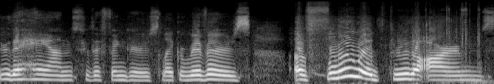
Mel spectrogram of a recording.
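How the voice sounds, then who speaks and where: Her pitch fairly high and ordinary in its variation, a woman speaks at a very slow pace. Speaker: movement teacher. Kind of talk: guided movement class. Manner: loud; halting.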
